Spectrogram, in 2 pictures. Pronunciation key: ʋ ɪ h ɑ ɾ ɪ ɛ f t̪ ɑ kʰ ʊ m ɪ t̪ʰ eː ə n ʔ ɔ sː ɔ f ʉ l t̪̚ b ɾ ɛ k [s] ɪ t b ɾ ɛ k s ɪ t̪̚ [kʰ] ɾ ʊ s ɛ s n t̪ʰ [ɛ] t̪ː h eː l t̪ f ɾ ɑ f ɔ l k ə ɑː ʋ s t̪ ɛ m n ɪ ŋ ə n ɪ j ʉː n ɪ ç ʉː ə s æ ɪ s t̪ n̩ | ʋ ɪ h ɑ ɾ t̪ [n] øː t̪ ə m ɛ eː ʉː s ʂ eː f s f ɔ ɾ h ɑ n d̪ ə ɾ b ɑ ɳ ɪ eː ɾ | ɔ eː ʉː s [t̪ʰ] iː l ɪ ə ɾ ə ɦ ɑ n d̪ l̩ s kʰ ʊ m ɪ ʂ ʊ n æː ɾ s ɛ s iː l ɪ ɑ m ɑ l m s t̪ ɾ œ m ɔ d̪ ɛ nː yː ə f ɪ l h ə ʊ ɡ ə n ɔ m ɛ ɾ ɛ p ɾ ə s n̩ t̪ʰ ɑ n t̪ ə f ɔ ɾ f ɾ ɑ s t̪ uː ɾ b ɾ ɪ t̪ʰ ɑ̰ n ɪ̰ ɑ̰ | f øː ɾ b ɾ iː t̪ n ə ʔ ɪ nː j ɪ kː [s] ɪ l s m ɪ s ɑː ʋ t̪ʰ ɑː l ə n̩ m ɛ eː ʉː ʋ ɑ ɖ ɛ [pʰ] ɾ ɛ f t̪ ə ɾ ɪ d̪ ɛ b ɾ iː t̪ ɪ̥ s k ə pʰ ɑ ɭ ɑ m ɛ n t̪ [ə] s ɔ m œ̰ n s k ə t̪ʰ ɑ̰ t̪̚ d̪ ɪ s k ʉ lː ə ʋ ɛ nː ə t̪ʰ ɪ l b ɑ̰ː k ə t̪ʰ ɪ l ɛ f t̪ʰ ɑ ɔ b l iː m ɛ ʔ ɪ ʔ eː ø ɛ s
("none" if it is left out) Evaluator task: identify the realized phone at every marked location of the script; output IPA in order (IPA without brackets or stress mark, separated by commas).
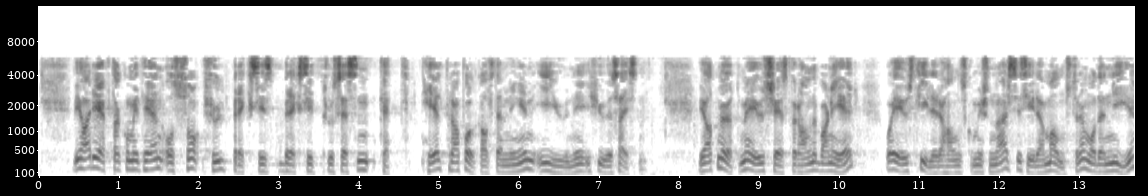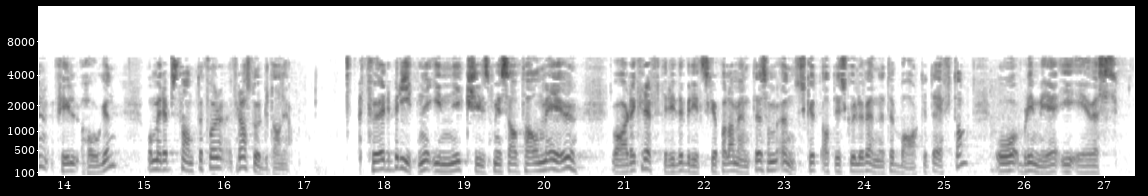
s, pʰ, ɛ, m, t̪ʰ, ʂ, kʰ, ə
